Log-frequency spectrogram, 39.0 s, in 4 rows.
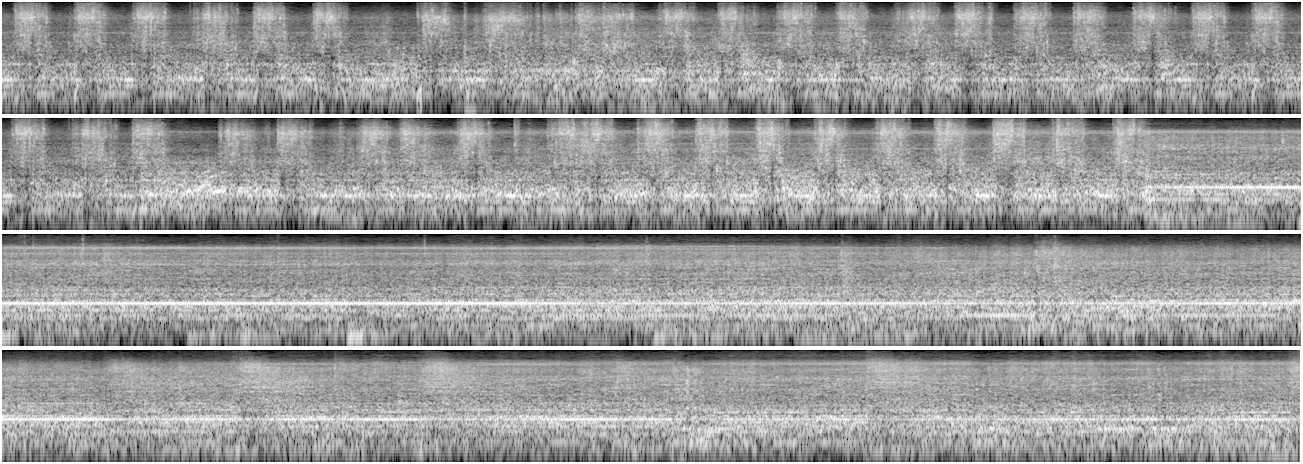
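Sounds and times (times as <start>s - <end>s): juice extractor motor hum: 0.0s - 30.3s.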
